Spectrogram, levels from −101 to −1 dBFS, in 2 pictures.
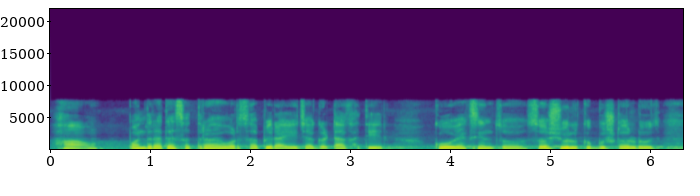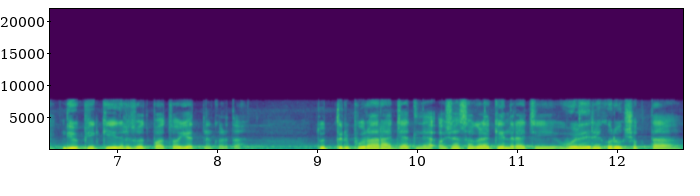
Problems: constant background noise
